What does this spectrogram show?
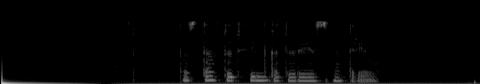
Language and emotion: Russian, neutral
